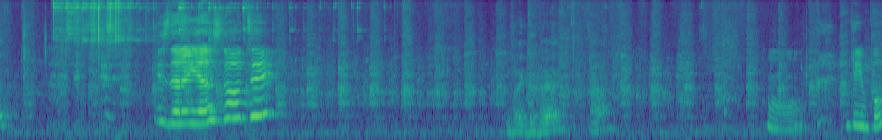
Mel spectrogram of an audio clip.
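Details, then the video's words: Siberian Huskies Dante and Antaeus vocalizing while fighting over a new Purple bed at home: drawn-out whiny, rising and wavering calls in several bursts, the longest near the start, with a person talking to them throughout. "Huskies Fight Over New Bed!"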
